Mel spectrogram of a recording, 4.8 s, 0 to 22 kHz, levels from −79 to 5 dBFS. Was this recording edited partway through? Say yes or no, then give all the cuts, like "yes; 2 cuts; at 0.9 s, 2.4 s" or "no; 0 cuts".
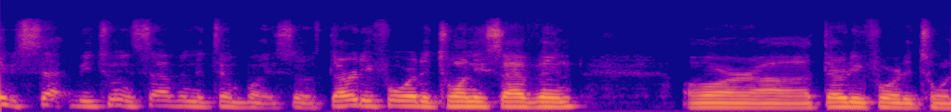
no; 0 cuts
